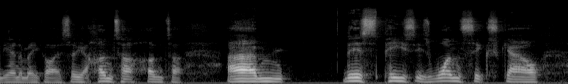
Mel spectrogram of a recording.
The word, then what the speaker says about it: Hunter x Hunter: This is a Hunter x Hunter written on paper, but it's actually pronounced Hunter Hunter. I got butchered by saying... Yeah, Yoshimitsu came after him. I said Hunter x Hunter a few times, and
